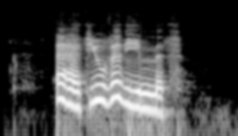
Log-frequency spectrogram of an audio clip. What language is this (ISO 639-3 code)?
kab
